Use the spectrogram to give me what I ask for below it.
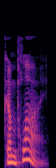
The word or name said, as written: comply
